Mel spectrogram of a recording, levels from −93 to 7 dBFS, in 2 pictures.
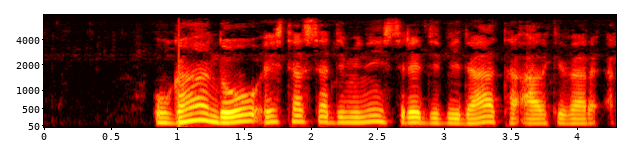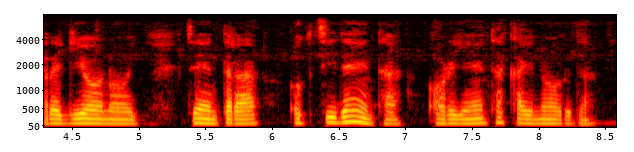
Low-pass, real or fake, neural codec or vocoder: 7.2 kHz; real; none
